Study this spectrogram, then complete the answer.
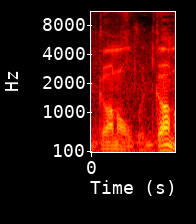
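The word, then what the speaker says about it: gunwale: So I don't know why they call them inwales and outwales, but the gunnel, because it's spelled gun whale.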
